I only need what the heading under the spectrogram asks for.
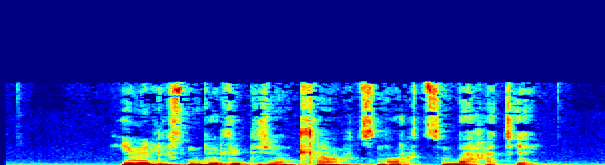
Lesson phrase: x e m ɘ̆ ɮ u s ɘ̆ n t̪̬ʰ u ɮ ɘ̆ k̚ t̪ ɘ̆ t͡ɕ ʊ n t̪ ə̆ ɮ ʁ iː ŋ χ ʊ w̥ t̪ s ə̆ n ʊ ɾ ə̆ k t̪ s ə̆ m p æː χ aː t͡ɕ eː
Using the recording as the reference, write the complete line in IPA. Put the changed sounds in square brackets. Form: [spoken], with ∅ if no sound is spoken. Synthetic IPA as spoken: x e m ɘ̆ ɮ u s ɘ̆ n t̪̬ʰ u ɮ ɘ̆ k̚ t̪ ɘ̆ t͡ɕ ʊ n t̪ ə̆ ɮ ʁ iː ŋ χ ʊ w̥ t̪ s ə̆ n ʊ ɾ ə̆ k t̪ s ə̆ m p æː χ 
